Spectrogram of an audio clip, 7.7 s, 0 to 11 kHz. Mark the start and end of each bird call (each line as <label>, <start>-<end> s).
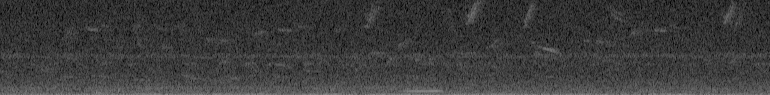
White-tipped Dove (Leptotila verreauxi), 3.9-4.5 s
